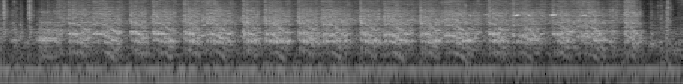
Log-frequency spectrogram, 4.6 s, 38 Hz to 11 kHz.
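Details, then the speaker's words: $500 cheap car that has fuel; the seller implied a dead battery. Steady fast cranking at about 2.5 beats per second with no firing; cranks but won't start, lack of fuel or spark suspected. "Now that to me sounds like it's not getting fuel or it's not getting spark."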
